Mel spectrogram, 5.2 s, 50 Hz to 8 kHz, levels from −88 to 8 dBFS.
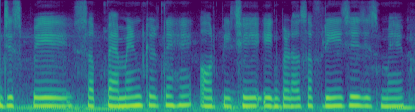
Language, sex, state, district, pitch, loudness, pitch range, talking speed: Hindi, female, Uttarakhand, Tehri Garhwal, 220 Hz, -13 LUFS, 215-225 Hz, 150 wpm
